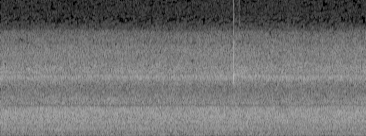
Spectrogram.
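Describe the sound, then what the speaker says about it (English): A small cascade of water runs in a river gorge in Warrumbungles National Park, a steady, broad rushing wash with no voices. "Nice little cascade down there."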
